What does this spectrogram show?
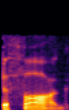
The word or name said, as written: befog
